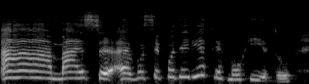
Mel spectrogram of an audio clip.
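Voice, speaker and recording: Very slow female speech, dry and close with no echo, on a very clean recording with a silent background. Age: 60s. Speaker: psychologist, cancer survivor. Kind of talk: testimony. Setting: live video stream.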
